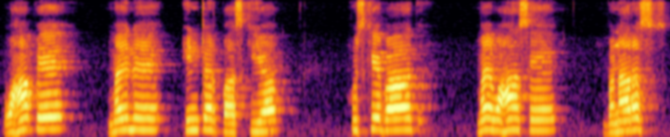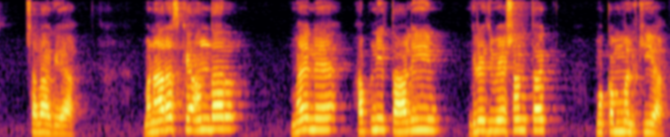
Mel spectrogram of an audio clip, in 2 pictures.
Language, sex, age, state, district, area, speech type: Urdu, male, 30-45, Delhi, South Delhi, urban, spontaneous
